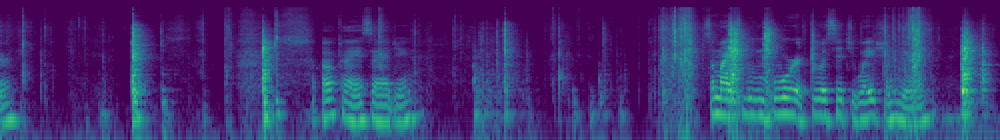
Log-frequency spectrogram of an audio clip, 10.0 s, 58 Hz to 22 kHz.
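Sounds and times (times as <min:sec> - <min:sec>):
cards rustling: 0:00.0 - 0:02.4, 0:03.6 - 0:09.6.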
